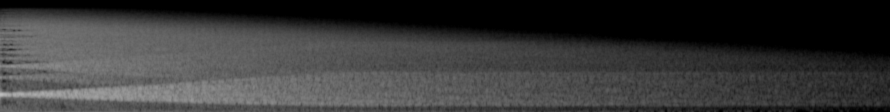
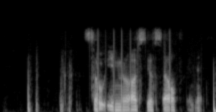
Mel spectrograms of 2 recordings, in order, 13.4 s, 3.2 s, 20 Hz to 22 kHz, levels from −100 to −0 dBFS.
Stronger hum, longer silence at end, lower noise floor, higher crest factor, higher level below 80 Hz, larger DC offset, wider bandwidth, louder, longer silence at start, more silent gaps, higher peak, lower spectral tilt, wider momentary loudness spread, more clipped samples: neither; first, 2.5 s vs 0 s; first, -71 dBFS vs -55 dBFS; about the same, 20 dB vs 20 dB; second, -74 dBFS vs -58 dBFS; neither; first, 16 kHz vs 7.8 kHz; about the same, -37 LUFS vs -35 LUFS; second, 0 s vs 0.4 s; neither; second, -22 dBFS vs -16 dBFS; second, 0 dB/octave vs -7 dB/octave; first, 24 LU vs 21 LU; neither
